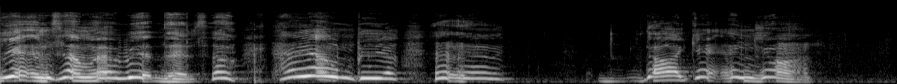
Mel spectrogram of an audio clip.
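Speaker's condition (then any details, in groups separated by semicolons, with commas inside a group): Cerebral palsy; a little difficult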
